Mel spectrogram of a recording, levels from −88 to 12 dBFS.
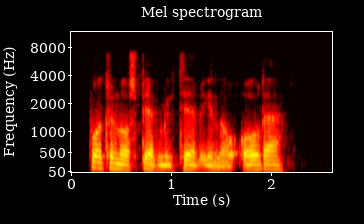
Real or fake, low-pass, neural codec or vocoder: fake; 7.2 kHz; codec, 16 kHz, 4.8 kbps, FACodec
